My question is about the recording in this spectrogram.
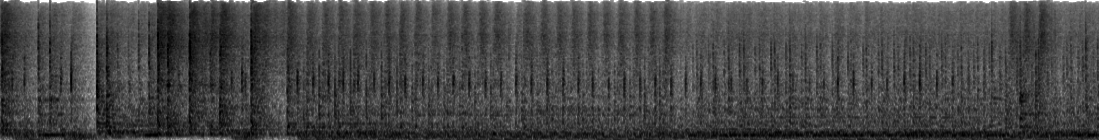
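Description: Solo drum kit played hard and fast: snare, toms, bass drum and cymbals, with a brief break about a second in. From about three seconds in, the strokes run together into a continuous fast roll over a steady low ring of the drums.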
